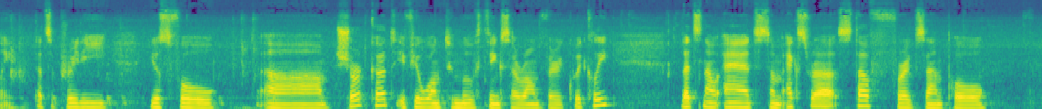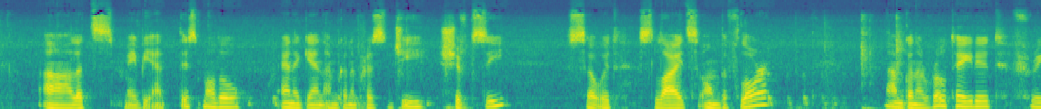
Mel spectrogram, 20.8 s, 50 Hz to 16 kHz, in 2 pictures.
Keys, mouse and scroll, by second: 0.5 middle click, 1.0 shift+middle click, 1.2-1.5 scroll up 1, 1.9 middle click, 2.4 alt+a, 2.6 middle click, 3.5 scroll up 1, 4.1 middle click, 4.8 scroll down 2, 5.0 scroll up 1, 5.1 middle click, 6.2 click, 6.6 click, 8.4 click, 10.9 click, 12.3 click, 13.1 middle click, 13.7 shift+middle click, 14.3 g, 18.0 middle click, 18.4 shift+middle click, 18.6 scroll up 1, 18.9 r.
